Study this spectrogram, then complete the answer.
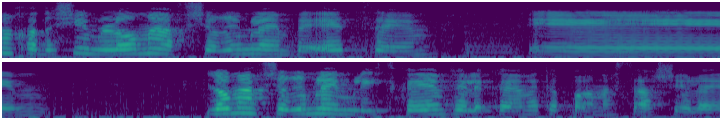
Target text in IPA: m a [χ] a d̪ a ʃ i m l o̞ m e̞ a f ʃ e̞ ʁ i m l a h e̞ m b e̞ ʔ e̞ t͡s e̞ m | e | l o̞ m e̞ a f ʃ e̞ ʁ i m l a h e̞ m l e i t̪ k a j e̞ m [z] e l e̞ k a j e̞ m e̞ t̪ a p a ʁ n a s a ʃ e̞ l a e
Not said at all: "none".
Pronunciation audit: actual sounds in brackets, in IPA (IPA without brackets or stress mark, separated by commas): χ, v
